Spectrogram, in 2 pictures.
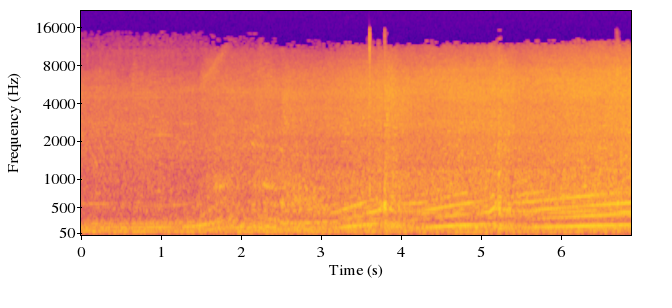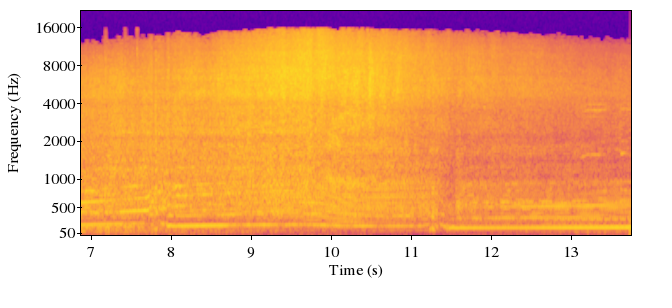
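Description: Drag race cars launch at full throttle and shift up through the gears.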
